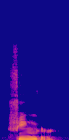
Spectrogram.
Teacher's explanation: we see the nasal um sound plus the hard G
